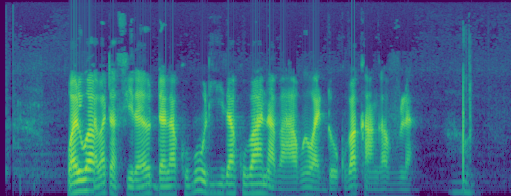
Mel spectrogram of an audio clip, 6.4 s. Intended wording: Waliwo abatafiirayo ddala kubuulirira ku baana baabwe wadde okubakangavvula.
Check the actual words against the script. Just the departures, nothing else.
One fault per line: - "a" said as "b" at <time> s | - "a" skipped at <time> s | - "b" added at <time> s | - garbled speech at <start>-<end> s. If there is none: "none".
none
